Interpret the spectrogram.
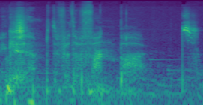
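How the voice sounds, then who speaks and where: A performer voicing a suave, manipulative vampire in a whispered ASMR roleplay, breathy and deliberate, speaking close to the microphone. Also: pushed and bright, exaggerated voice. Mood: soothing, seductive. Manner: slow, deliberate, hypnotic, insinuating.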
